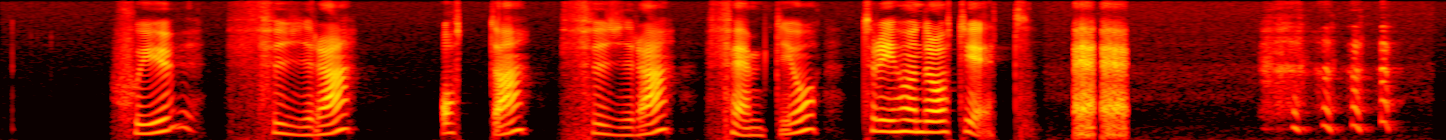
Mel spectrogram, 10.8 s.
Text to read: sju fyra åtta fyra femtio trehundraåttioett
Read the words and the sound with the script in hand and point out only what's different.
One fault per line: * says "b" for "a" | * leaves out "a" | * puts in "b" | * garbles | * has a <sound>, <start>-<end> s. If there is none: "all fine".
* has a laugh, 8.0-8.5 s
* has a laugh, 9.4-10.5 s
